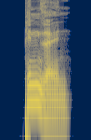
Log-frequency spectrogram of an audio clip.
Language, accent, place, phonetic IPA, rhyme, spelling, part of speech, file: German, Germany, Berlin, [ˈpɪnzl̩n], -ɪnzl̩n, Pinseln, noun, De-Pinseln.ogg
- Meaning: dative plural of Pinsel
